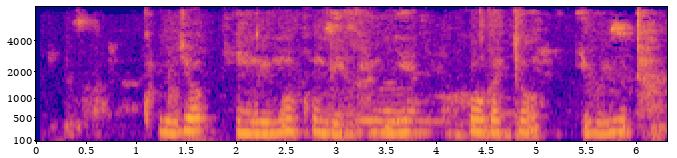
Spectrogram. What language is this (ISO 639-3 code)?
kin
